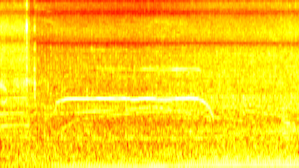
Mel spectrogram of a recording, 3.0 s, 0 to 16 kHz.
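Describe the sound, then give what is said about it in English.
Steady street traffic on Hollywood Boulevard at 9 o'clock roars throughout, a dense wash of engine rumble and road noise with a sustained higher whine passing through the middle. No one speaks. “Why is there traffic on Hollywood Boulevard?”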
